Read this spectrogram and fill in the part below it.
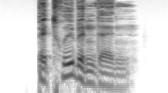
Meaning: inflection of betrübend: 1. strong genitive masculine/neuter singular 2. weak/mixed genitive/dative all-gender singular 3. strong/weak/mixed accusative masculine singular 4. strong dative plural
- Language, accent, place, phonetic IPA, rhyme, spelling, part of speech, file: German, Germany, Berlin, [bəˈtʁyːbn̩dən], -yːbn̩dən, betrübenden, adjective, De-betrübenden.ogg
